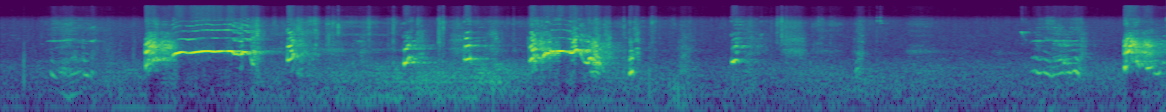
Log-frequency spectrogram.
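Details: Pet dog up a tree in a backyard, known for climbing often and making monkey-like noises, lets out repeated squealing, quavering whines in loud bursts separated by pauses, while a person urges her on nearby.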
